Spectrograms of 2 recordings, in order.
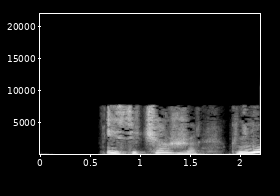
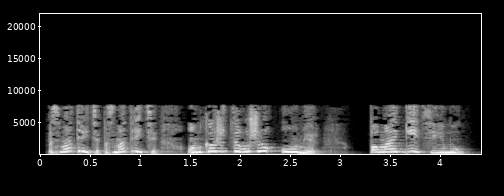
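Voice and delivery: desperate; 14 semitones higher, 7 dB louder, faster than usual. Acted. Girl begs, boy seems dead.

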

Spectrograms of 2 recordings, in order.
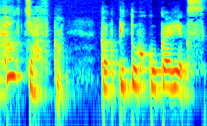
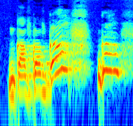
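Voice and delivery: slow imitated woofs, last one high; puppy barking; 11 semitones higher, slower than usual. A narrator's reading. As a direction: bark back in place of crowing. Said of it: "повторил щенок".

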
